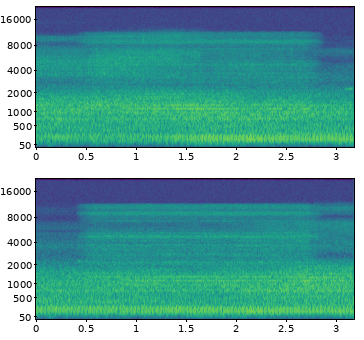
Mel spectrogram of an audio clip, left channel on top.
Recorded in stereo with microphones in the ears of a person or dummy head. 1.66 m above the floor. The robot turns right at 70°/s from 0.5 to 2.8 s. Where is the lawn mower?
60° left; by 3.2 s 140° right.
